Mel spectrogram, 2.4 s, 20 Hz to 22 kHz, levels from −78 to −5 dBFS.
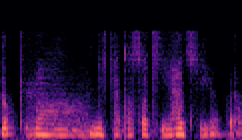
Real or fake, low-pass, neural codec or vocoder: fake; 9.9 kHz; codec, 44.1 kHz, 0.9 kbps, DAC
